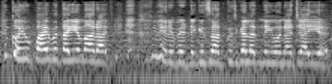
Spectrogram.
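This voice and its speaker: A woman's voice: sits high, fairly even intonation, moderate pace, over music, voice pushed up, close to an everyday voice. A woman voicing an anxious, protective mother in a melodramatic horror cartoon, speaking with urgent emotion. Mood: desperate pleading.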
